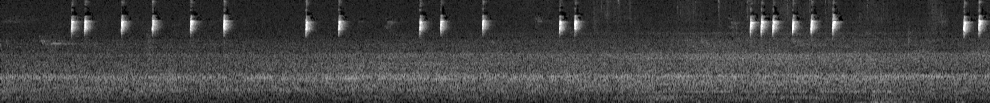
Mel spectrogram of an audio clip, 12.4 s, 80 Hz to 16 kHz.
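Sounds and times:
faint steady background hiss: 0.0 - 12.3
European robin Erithacus rubecula ticking calls: 0.5 - 3.0, 3.7 - 7.4, 9.1 - 10.6, 12.0 - 12.3.

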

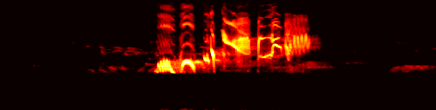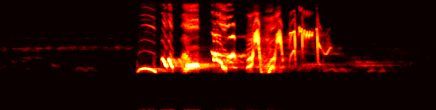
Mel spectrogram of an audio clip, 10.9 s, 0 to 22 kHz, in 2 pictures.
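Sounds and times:
common blackbird Turdus merula singing: 1.2 - 4.0, 5.0 - 10.2.

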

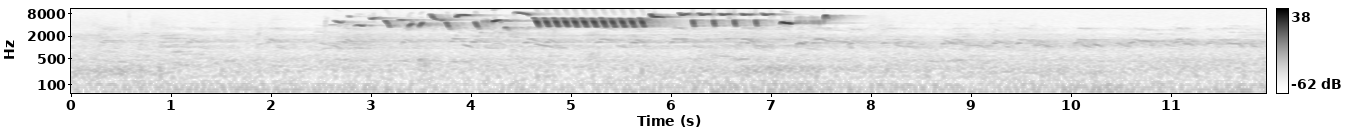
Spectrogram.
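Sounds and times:
faint steady background noise: 0.0 - 11.9
Eurasian wren Troglodytes troglodytes song: 2.6 - 7.8.

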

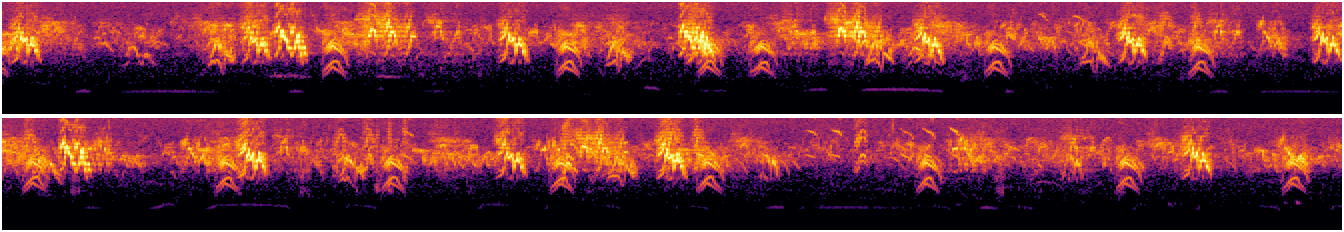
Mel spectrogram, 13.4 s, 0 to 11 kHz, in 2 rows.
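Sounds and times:
House sparrows Passer domesticus chirping: 0.0 - 13.3.

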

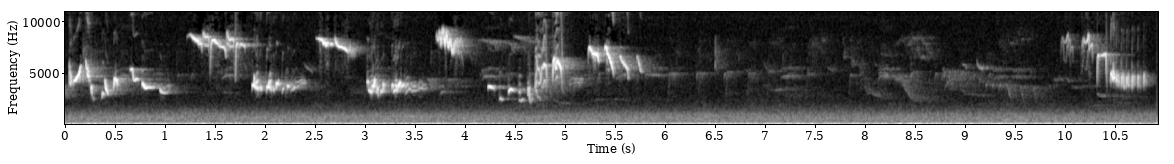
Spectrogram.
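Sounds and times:
European robin Erithacus rubecula song: 0.0 - 10.9.

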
